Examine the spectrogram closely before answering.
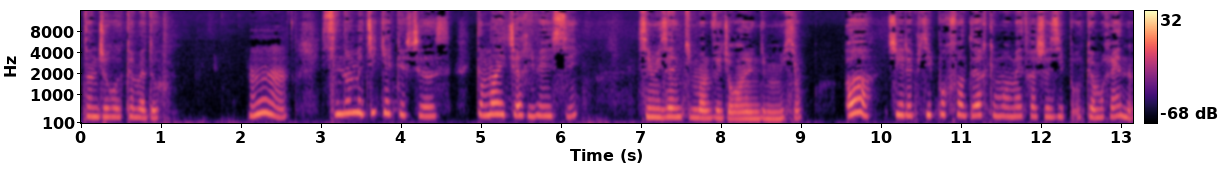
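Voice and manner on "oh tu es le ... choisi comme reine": convincing, really girly put-on female voice. Voicing a character addressing the captive demon slayer, really girly woman's voice. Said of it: "je fais la voix d'une meuf".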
